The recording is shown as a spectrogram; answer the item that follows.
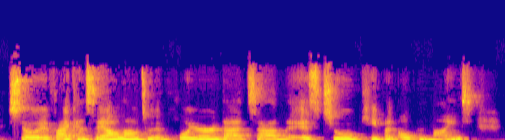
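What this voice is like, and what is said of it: Speaks English with an accent. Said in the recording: “having an accent”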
